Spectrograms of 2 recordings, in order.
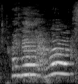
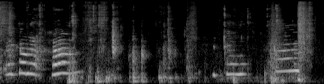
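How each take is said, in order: First: High, excited exclamation in full voice; thrilled. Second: Tiny, high, soft squeak; overcome with delight. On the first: Fan who got a hat, thrilled exclamation. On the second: Fan who got a hat, overcome hushed squeal. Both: Real, not acted.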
